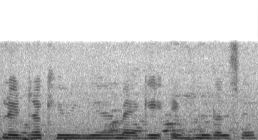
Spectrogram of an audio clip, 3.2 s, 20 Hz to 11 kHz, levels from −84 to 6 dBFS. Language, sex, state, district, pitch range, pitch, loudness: Hindi, female, Maharashtra, Gondia, 210-220 Hz, 215 Hz, -15 LUFS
